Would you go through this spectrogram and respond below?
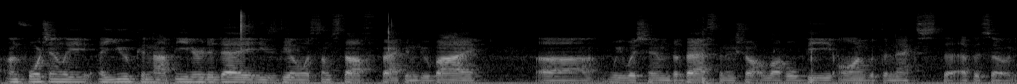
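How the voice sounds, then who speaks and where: A man's voice: lowish voice, bright, forceful tone, slight background noise. A man around thirty hosting a casual podcast, friendly and joking, with many filler words. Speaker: podcast host. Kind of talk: casual chat. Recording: echoey room with faint ambience.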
